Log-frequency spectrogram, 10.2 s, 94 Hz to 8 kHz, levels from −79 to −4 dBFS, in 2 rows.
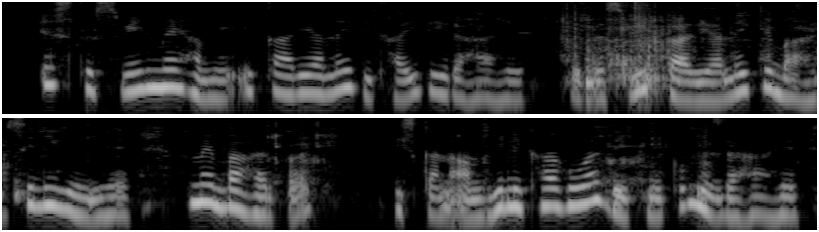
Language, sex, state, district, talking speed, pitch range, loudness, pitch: Hindi, female, Bihar, Madhepura, 190 wpm, 175-250 Hz, -36 LUFS, 215 Hz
